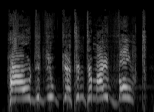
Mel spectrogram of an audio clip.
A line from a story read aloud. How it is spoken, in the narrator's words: Bellatrix scream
